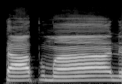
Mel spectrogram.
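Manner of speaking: तापमान drawn out very slowly, syllables joined; slow blended word. Shown as a demonstration. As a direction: stretch the whole word out to blend it. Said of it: "तो मिलके बन जाएगा". (धीरे धीरे मिलाकर बोलना)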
